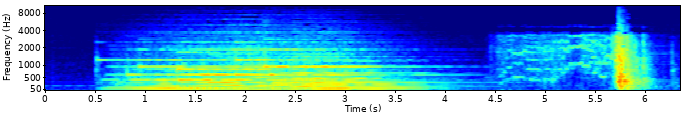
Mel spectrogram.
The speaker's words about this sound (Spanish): Ahora os voy a actualizar vuestra base de datos para que estéis al día y desapareceré dramáticamente dando un portazo.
